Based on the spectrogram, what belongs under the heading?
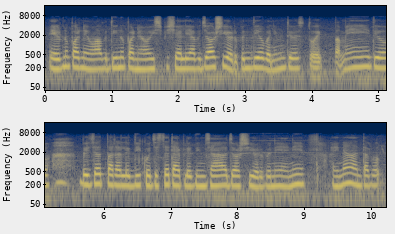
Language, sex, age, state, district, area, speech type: Nepali, female, 30-45, West Bengal, Alipurduar, urban, spontaneous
